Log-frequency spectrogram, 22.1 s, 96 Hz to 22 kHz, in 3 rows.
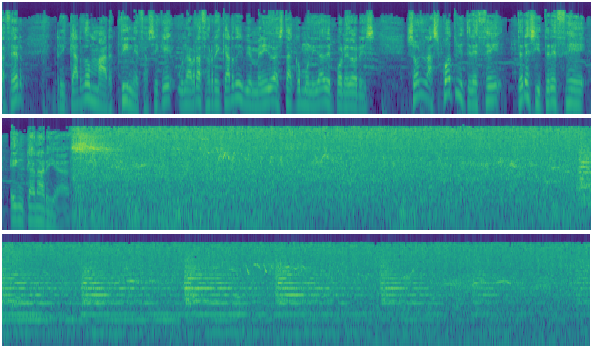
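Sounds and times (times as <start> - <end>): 
speech: 0.0 - 9.0
hiss: 8.2 - 22.0
noisy rain-like ambience: 8.2 - 22.0
church bells ringing in a peal in Altso: 14.5 - 22.0.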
